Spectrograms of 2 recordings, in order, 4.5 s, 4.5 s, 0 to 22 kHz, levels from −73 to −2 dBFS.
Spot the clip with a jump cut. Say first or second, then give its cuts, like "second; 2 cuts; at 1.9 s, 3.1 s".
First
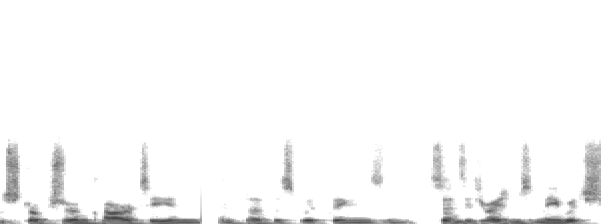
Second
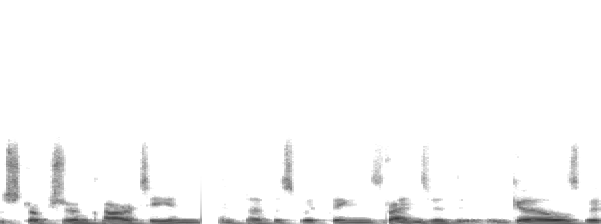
second; 1 cut; at 2.8 s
